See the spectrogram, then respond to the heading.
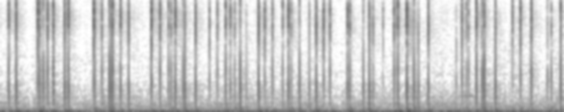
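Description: Long acrylic nails rapidly tap and scratch the glass screen of a smartphone lying flat, screen up, on a fur rug. The result is a dense stream of crisp, bright clicks with very short decay over a steady low hum.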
